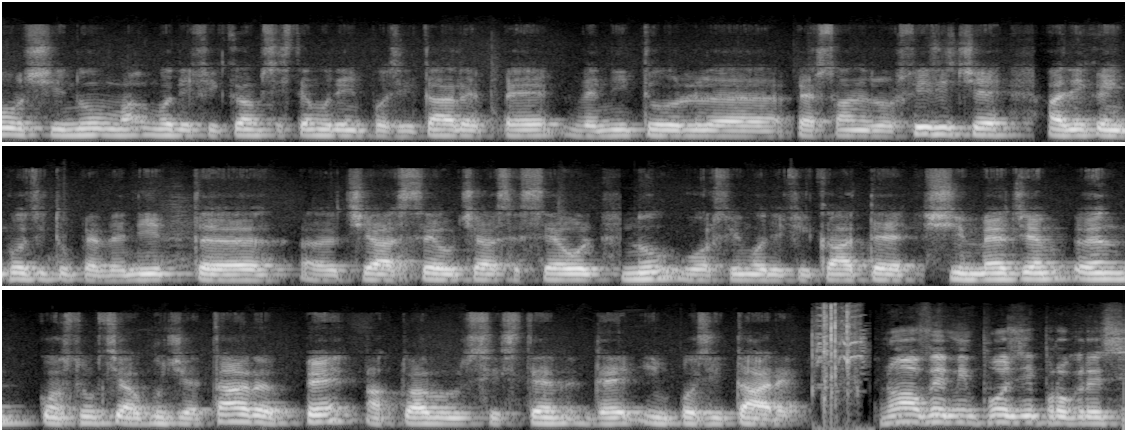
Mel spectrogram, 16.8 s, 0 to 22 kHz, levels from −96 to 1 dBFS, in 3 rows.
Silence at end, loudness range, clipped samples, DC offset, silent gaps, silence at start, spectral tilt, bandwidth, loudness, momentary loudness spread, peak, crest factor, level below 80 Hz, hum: 0 s; 3 LU; under 0.1%; under 0.1%; none; 0 s; -6 dB/octave; 16 kHz; -19 LUFS; 6 LU; 0 dBFS; 18 dB; -64 dBFS; none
